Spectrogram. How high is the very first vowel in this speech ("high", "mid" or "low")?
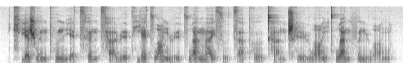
mid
